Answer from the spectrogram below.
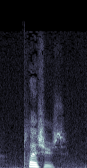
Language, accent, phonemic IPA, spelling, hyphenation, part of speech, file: English, US, /ˈplɛʒɚz/, pleasures, pleas‧ures, noun / verb, En-us-pleasures.ogg
- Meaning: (noun) plural of pleasure; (verb) third-person singular simple present indicative of pleasure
